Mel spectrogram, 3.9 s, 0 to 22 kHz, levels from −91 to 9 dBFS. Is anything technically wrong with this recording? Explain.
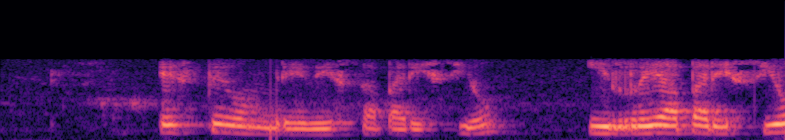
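Yes. There is one fault in this speech clip, a packet loss with the last packet repeated. It happens from 1.35 to 1.38 s. About 30 ms of audio is missing, which points to a single lost packet. The receiver filled the gap by playing the previous packet again. The result is a small blip. It sits over narrow telephone-band sound, with nothing above about 3.5 kHz, which fits G.711 telephone coding.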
